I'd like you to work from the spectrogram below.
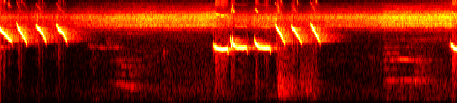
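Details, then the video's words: Orange-headed thrush singing loudly and insistently, meant to stir other birds into song: bursts of short, sharp, rising whistled notes, four or five in quick runs, over a steady high hiss. "pancingan anis merah plong ngotot membangkitkan gairah anis merah lain untuk bunyi"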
